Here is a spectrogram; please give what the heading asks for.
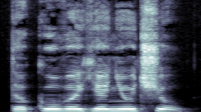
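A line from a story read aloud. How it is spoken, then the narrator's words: Dull, muffled. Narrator (Russian): глухо сказал он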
